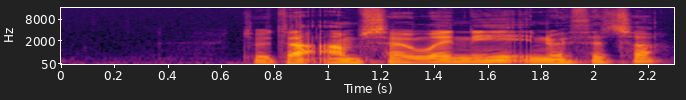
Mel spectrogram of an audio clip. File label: "amserlenni", Welsh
